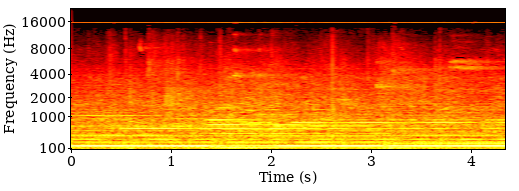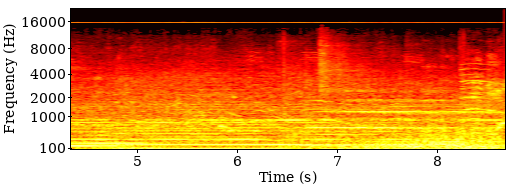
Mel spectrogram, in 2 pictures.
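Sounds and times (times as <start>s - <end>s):
basketballs bouncing in a gym during team warm-up: 0.0s - 4.4s
shoes squeaking: 0.0s - 7.3s
crowd murmuring: 0.0s - 8.6s
people shouting: 8.2s - 8.6s.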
